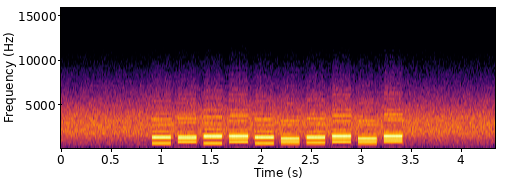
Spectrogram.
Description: DTMF, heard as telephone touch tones, dialled by machine, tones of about 190 ms, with phone line noise. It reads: 283924594#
